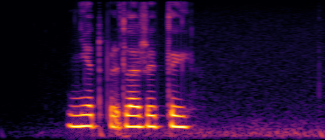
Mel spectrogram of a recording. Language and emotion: Russian, neutral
